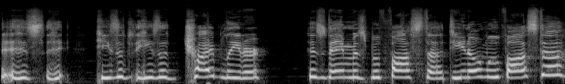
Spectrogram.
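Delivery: very high, tearful, crying voice. A game master's character who ran from her group asks about her father, crying plea. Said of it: "She cries as she like hugs your leg".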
